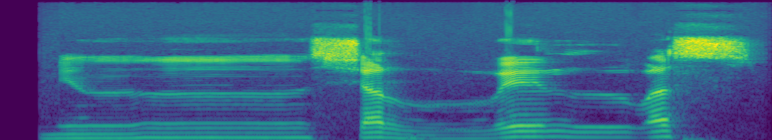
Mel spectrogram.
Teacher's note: یہاں پر الف مدہ ہے، ایک الف کے برابر کھینچنا ہے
